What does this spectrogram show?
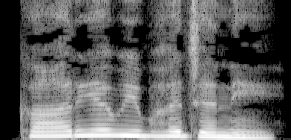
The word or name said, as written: ಕಾರ್ಯವಿಭಜನೆ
